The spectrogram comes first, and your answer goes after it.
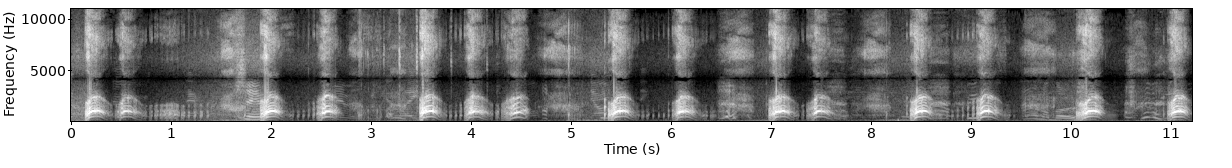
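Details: Persistent yapping from a Chihuahua, captured on a Kodak Zi8 in macro: shrill, nasal barks repeated about every half second to second, frequently doubled, around eighteen in all, with a slight growly edge and little else audible.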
